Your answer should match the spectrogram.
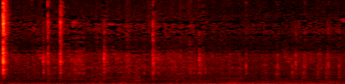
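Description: Light metal clicks and taps from a door lock's latch parts being handled and worked with pliers, sharpest at the very start and then a few fainter ones over the next two seconds, over a steady low hum.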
